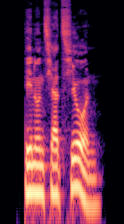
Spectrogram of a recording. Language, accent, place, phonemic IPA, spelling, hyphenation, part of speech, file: German, Germany, Berlin, /ˌdenʊntsi̯aˈtsɪ̯oːn/, Denunziation, De‧nun‧zi‧a‧ti‧on, noun, De-Denunziation.ogg
- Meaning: denouncing, informing against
